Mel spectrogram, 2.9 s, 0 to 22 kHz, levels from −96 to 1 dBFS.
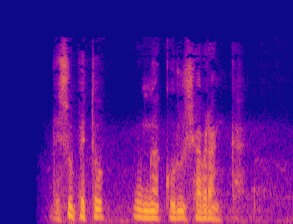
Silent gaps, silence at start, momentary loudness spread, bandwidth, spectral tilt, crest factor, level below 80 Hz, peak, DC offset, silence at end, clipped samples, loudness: none; 0.5 s; 16 LU; 11 kHz; -6.5 dB/octave; 18 dB; -50 dBFS; -6 dBFS; under 0.1%; 0.5 s; under 0.1%; -24 LUFS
